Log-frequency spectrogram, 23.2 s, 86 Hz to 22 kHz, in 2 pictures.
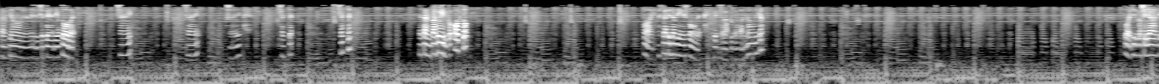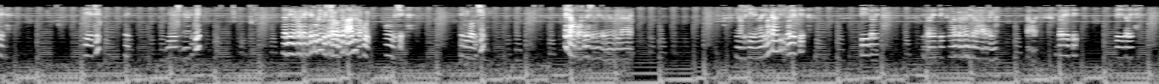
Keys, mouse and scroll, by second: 0.1 click, 1.8 click, 2.1 6, 2.9 click, 3.2 7, 4.3 Tab, 4.7 click, 5.3 click, 5.6 8, 5.8 click, 5.9 Tab, 6.3 scroll up 2, 7.1 Tab, 7.5 click, 7.6 Tab, 8.1 click, 9.5 click, 10.4 BackSpace, 10.9 Tab, 12.6 click, 13.1 1, 13.5 click, 15.3 1, 15.5 click, 16.0 click, 16.6 Tab, 17.4 click, 18.5 click, 19.3 click, 19.5 click, 20.3 click, 20.8 click, 21.1 click, 21.7 click, 22.3 click, 22.7 click, 23.0 click.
